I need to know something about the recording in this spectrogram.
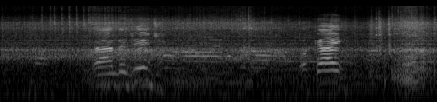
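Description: A dirt bike engine revs sharply in short bursts.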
